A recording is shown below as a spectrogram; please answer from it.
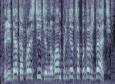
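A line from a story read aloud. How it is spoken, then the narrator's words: Shouted. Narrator (Russian): крикнула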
